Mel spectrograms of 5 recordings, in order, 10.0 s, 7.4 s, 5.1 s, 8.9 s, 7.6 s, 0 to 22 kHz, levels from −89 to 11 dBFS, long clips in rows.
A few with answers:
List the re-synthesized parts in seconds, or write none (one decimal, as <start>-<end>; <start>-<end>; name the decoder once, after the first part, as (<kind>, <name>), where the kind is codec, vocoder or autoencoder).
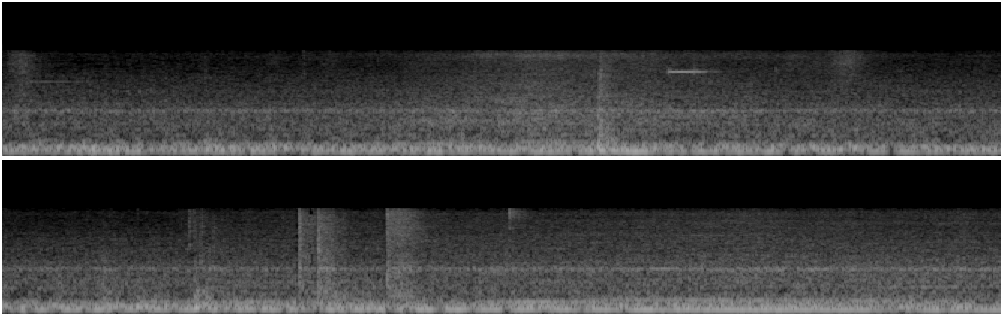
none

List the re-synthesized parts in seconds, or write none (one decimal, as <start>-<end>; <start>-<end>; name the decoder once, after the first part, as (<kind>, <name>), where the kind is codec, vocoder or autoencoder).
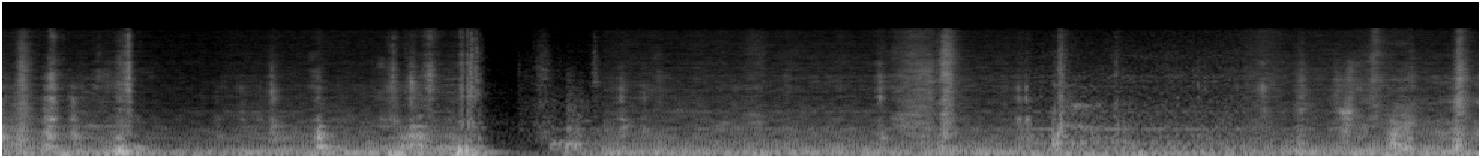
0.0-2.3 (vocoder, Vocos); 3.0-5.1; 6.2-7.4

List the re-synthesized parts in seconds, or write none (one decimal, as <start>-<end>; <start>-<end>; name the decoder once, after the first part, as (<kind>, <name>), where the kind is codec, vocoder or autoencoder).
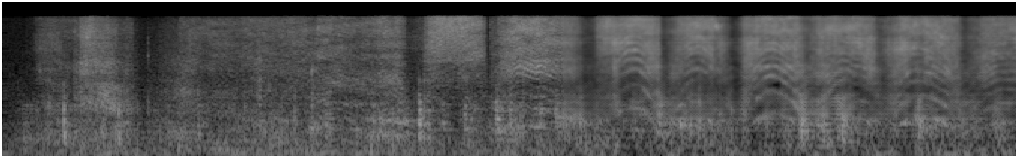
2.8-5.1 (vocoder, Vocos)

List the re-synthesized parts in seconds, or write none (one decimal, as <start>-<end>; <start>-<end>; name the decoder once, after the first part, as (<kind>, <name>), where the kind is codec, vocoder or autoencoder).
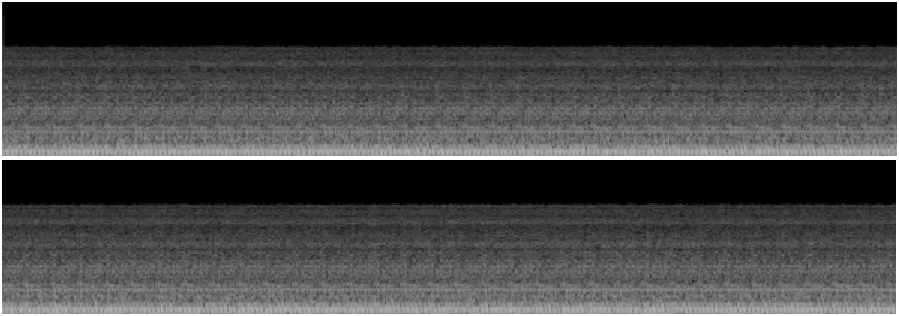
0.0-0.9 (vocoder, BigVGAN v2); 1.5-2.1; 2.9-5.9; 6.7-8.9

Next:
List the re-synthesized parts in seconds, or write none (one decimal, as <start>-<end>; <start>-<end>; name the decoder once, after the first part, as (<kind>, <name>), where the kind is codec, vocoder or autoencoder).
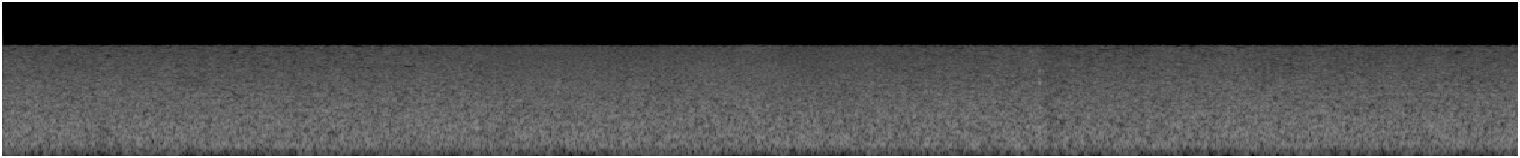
2.4-4.5 (codec, DAC)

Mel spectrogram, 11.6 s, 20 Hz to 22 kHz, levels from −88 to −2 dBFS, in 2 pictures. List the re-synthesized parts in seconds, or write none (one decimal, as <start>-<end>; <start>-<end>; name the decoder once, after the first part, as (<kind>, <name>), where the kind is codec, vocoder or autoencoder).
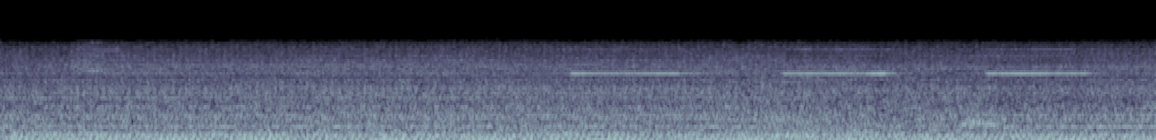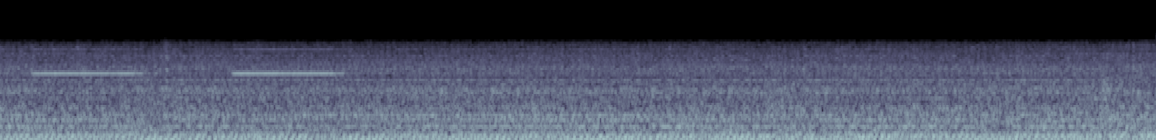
1.5-2.7 (vocoder, BigVGAN v2); 9.0-9.8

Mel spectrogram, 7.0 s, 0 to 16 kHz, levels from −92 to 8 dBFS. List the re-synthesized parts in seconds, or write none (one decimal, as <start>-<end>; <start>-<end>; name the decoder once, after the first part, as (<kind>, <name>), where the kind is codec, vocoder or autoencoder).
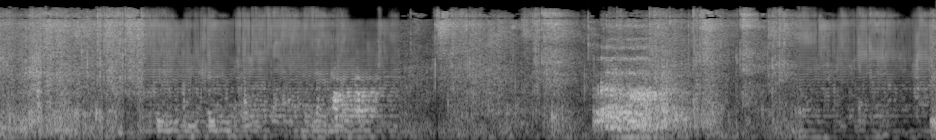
1.1-3.0 (vocoder, BigVGAN v2); 6.0-7.0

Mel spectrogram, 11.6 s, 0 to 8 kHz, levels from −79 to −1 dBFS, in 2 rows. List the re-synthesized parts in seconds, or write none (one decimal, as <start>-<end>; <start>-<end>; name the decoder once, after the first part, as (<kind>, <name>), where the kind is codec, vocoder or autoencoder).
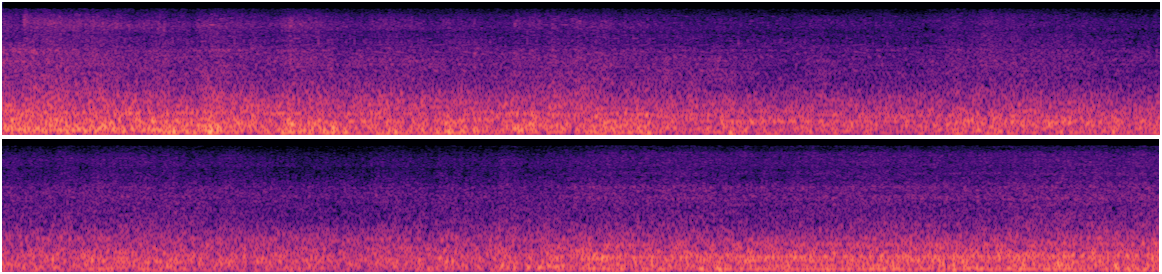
1.0-4.7 (codec, SNAC)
